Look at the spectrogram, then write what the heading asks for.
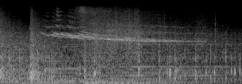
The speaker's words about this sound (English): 250 episodes. That's 5 years. Yes. God. Yes. Fireworks.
